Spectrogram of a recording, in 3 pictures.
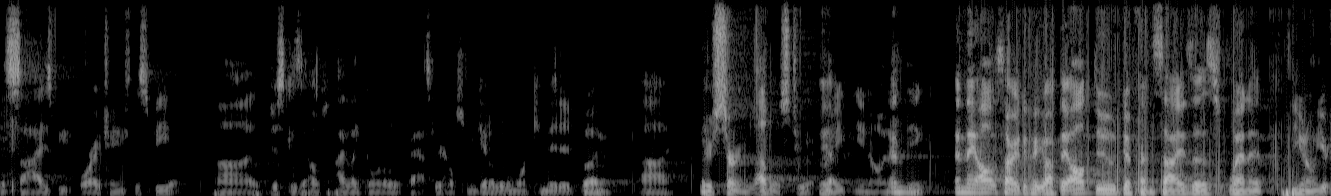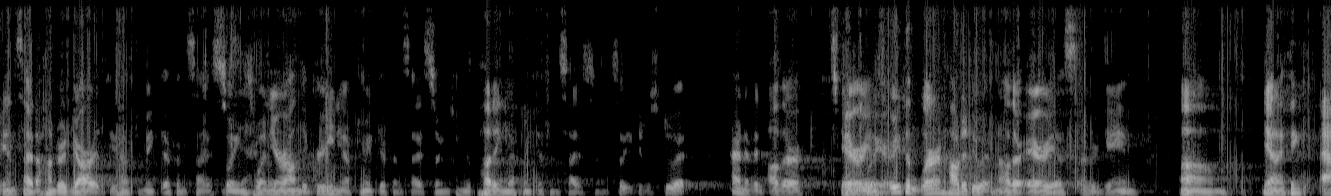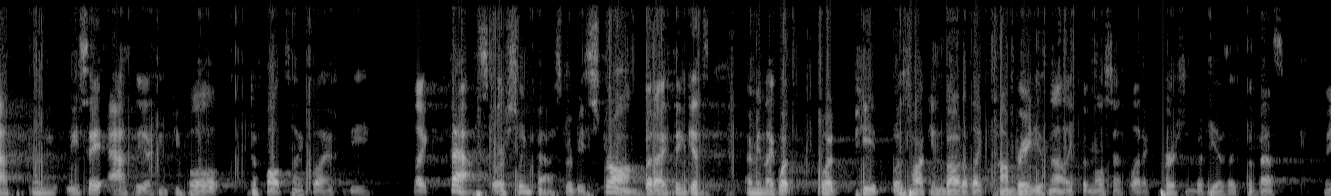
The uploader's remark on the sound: Unfortunately the audio file was damaged so the audio is not up to our standards. We thought it would be better to release it as is than to try to recreate the magic.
